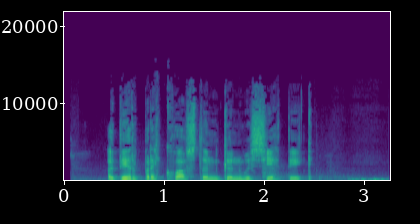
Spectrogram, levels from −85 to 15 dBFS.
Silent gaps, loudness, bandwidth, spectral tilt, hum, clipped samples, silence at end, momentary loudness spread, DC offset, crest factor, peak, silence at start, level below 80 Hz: none; -19 LUFS; 13 kHz; -4 dB/octave; none; under 0.1%; 0 s; 15 LU; under 0.1%; 20 dB; -2 dBFS; 0.45 s; -42 dBFS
